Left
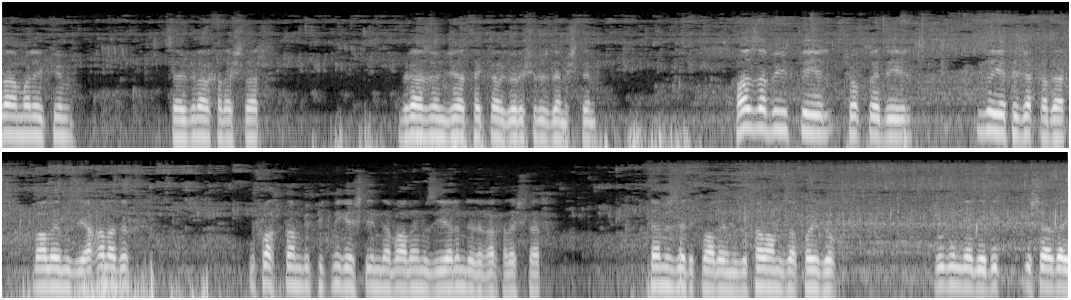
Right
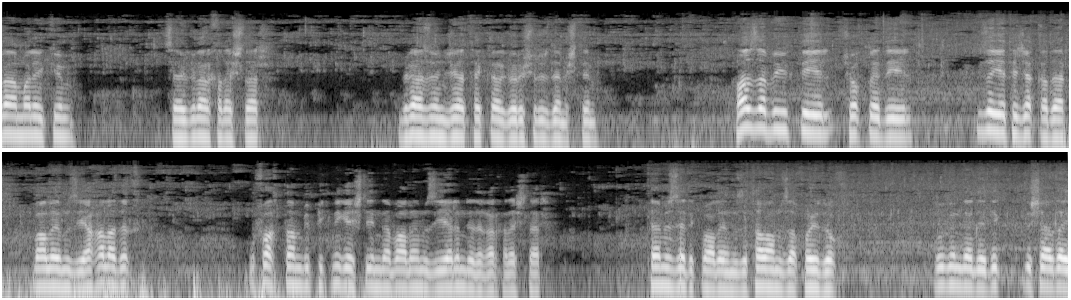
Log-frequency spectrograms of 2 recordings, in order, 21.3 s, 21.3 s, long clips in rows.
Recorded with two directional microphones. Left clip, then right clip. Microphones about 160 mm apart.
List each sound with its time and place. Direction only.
0.0 s speech: 15° right (ahead or behind)
1.7 s speech: 15° right (ahead or behind)
4.0 s speech: 15° right (ahead or behind)
7.3 s speech: 20° right (ahead or behind)
13.2 s speech: 20° right (ahead or behind)
17.2 s speech: 15° right (ahead or behind)
18.9 s pour: centre (ahead or behind)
